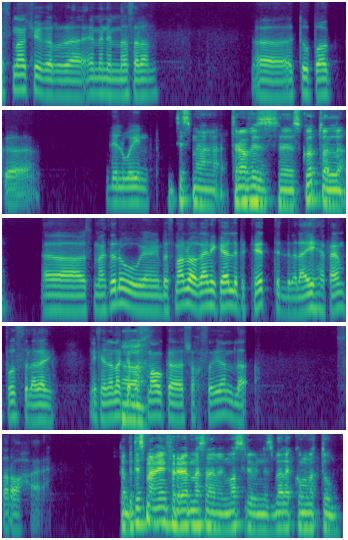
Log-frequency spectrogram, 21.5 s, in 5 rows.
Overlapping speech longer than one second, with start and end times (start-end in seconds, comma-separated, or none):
none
